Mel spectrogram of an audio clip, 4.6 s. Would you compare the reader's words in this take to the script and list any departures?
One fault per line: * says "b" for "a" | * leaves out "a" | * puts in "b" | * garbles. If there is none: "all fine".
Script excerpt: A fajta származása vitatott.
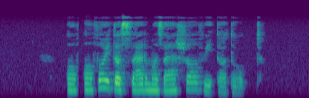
* puts in "a"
